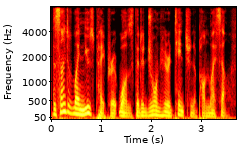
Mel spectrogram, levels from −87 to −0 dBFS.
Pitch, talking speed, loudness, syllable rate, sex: 105 Hz, 225 wpm, -20 LUFS, 5.5 syllables/s, male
